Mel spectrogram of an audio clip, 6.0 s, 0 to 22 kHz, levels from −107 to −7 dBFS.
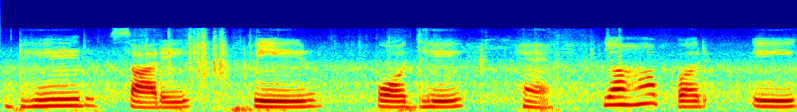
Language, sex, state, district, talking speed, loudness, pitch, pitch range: Hindi, female, Bihar, West Champaran, 80 wpm, -16 LUFS, 210 Hz, 200-230 Hz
